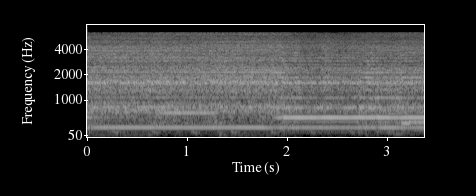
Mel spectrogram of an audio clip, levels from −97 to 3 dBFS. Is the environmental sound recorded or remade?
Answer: recorded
